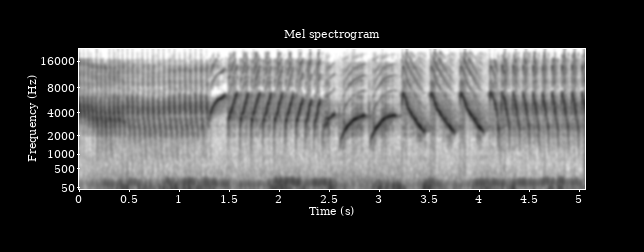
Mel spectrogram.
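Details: Canary song meant to prompt and tutor young or silent canaries: a buzzy rapid trill, then quick repeated descending notes, a few slower rising and falling slurred whistles, and another fast trill, with a faint low hum beneath.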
